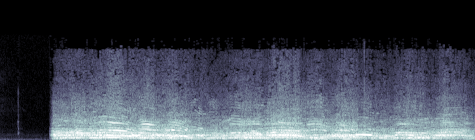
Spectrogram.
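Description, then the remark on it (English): A large crowd of supporters of former Brazilian President Luiz Inácio Lula da Silva cheering and shouting all at once outside a prison in Brazil as he is walked out of jail, a loud, sustained roar of many voices with rising whoops, starting abruptly after a brief silence and holding steady throughout. “The sound of supporters of former Brazilian President Luiz Inácio Lula da Silva cheering as he was walked out of jail.”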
